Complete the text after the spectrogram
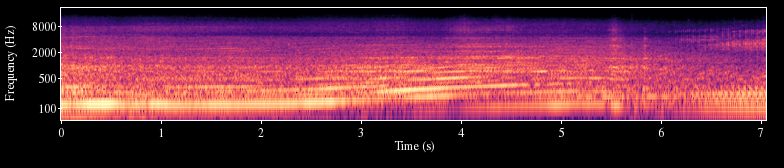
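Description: A sports car engine roars loudly, rising in pitch as the car accelerates away.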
